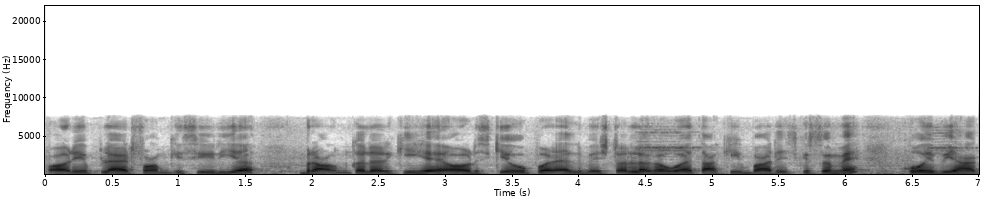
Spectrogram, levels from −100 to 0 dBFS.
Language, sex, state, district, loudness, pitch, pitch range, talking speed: Hindi, male, Andhra Pradesh, Chittoor, -16 LUFS, 160 Hz, 155-170 Hz, 135 wpm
